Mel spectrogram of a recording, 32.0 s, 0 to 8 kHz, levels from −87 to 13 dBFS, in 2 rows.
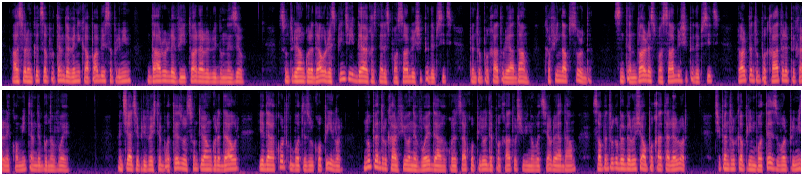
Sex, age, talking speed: male, 20-39, 175 wpm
